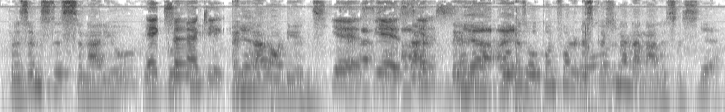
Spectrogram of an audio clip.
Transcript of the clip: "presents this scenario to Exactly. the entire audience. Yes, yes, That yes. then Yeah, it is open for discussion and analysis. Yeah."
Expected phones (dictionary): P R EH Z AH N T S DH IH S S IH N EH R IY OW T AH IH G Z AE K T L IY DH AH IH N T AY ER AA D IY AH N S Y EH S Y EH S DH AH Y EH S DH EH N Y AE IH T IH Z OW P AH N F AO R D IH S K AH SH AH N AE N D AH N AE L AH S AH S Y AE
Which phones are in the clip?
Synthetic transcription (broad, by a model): P R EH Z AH N T S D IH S S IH N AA R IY OW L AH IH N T IY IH T AA D IY AH N S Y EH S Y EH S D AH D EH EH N IH T IH Z OW P AH N F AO R D IH S K AH SH AH N AE N D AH N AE L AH S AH S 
